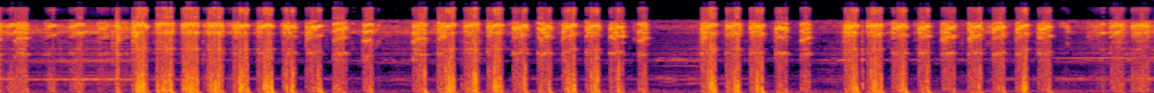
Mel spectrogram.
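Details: Swiftlet calls for attracting birds to a prospective site, South Kalimantan, best played as the sky grows dark. Bright, high chirps in fast runs of about four per second, with short breaks near four and seven seconds.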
